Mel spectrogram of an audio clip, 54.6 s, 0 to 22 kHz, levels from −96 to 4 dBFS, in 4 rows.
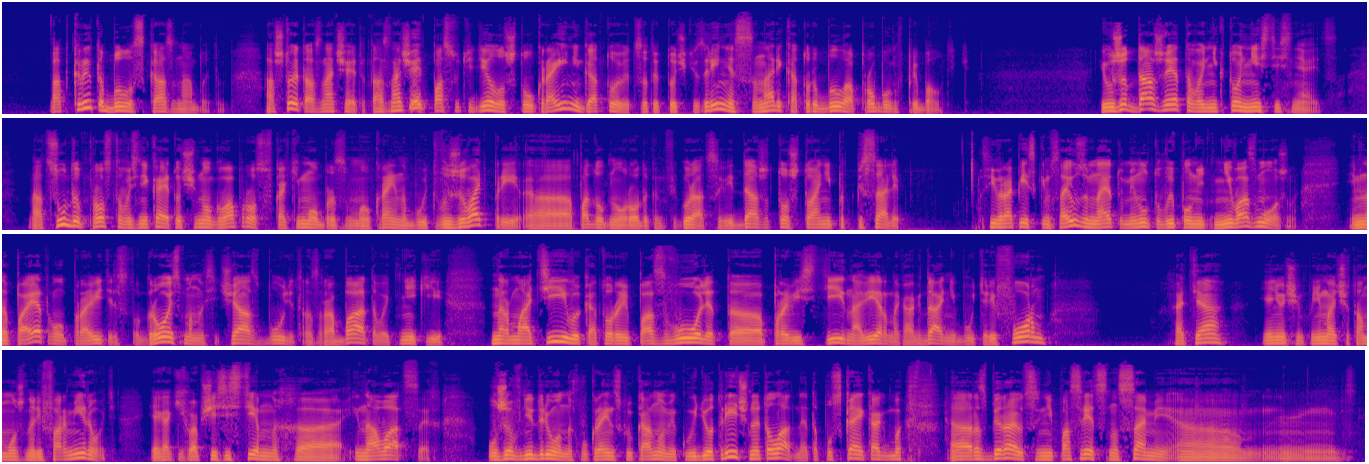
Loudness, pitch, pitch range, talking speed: -30 LUFS, 115 Hz, 100-125 Hz, 120 wpm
